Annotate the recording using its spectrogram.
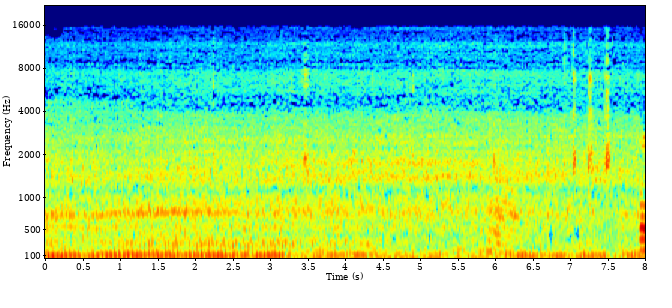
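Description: A steady low engine hum, with a few short, sharp high-pitched sounds about seven seconds in.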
